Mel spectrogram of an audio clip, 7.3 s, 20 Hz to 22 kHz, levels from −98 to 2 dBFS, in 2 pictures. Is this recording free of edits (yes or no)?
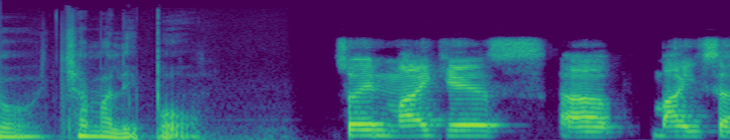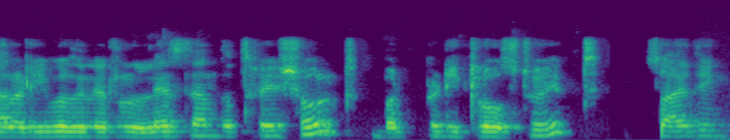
yes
